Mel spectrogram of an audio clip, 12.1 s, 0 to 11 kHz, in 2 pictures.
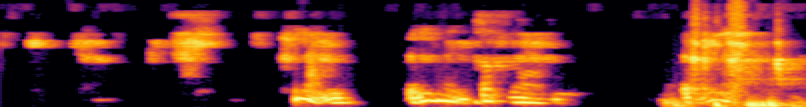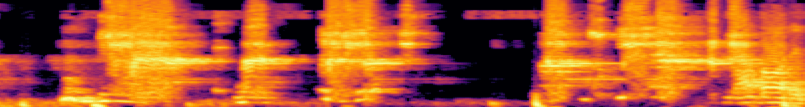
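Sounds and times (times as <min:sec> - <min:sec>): people's voices: 0:00.0 - 0:04.3, 0:05.0 - 0:12.0.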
